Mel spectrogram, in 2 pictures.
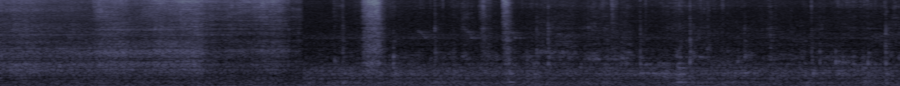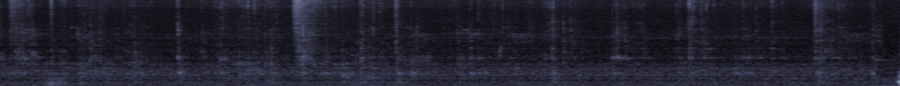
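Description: Water pouring onto raw cane sugar in a stainless-steel pot for about four seconds, then a metal spoon stirring the sugar syrup, faint, with occasional clinks and scrapes against the pot.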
